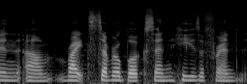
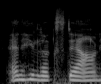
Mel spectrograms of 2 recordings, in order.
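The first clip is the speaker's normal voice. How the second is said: ordinary delivery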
